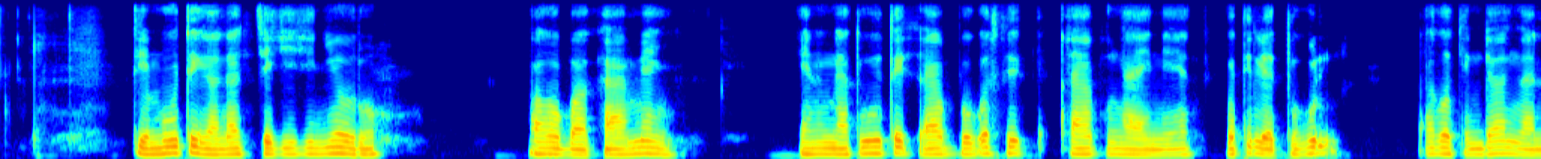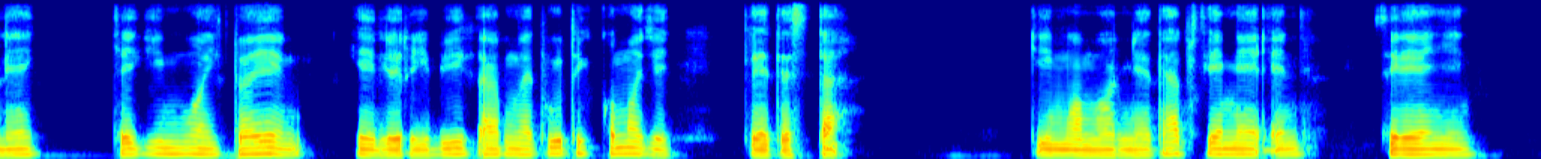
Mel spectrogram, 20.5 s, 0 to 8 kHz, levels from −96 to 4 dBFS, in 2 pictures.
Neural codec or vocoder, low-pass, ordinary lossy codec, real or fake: codec, 32 kHz, 1.9 kbps, SNAC; 7.2 kHz; none; fake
